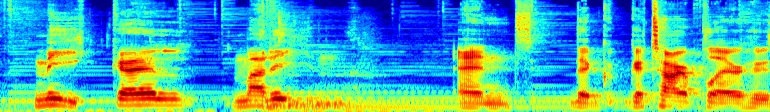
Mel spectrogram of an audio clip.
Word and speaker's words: Mikael Marin: And your wonderful viola player, how do you pronounce his name? Mikael Marin.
